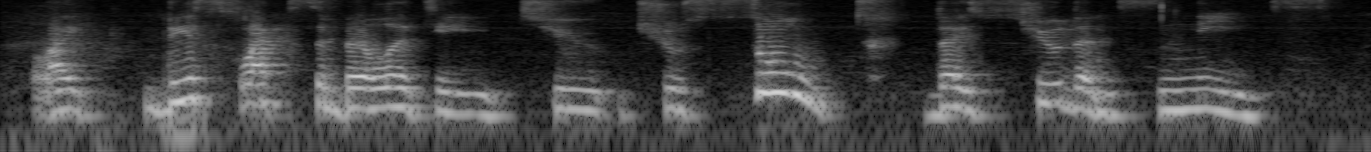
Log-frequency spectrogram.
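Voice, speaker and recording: Somewhat breathy and very slow, a woman speaks in a fairly low pitch with a dark, mellow tone. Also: ordinary pitch variation. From midwest Brazil. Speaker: English school founder and teacher. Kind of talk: casual chat.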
